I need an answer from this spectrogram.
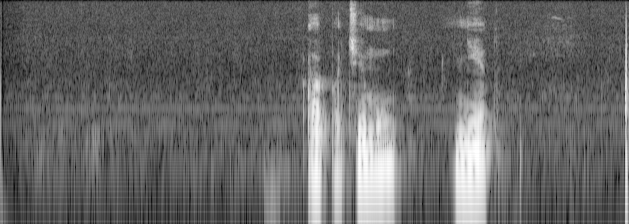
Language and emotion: Russian, sad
